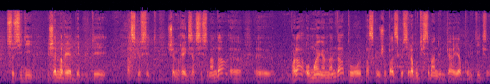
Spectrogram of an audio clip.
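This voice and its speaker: Through noticeable background noise, a man speaks fairly quickly. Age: 60s. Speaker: local politician, candidate. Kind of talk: political interview. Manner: hesitant, repeating words.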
